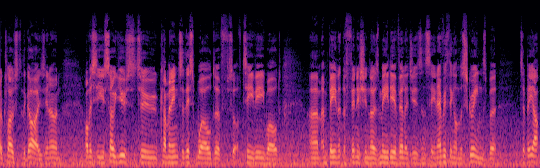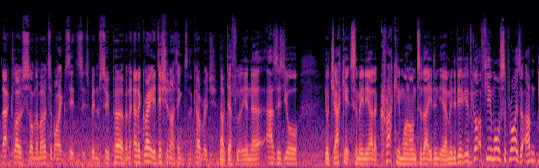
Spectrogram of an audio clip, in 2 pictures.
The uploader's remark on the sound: Live(ish) from the back of the Eurosport van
